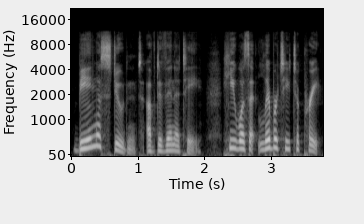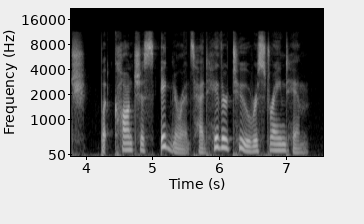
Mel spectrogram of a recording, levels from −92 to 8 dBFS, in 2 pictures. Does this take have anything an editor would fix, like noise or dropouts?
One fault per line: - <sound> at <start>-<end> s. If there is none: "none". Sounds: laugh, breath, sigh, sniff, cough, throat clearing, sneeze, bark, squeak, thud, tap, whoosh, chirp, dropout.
none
